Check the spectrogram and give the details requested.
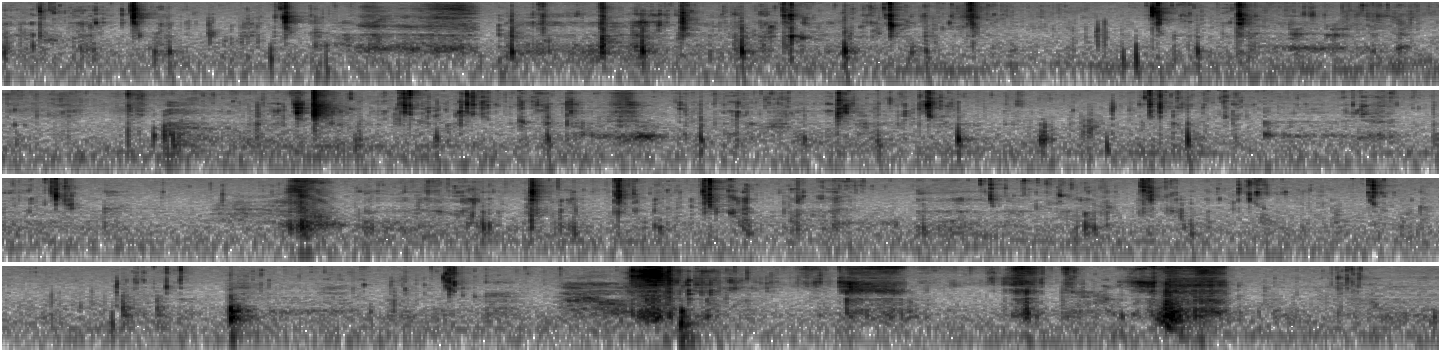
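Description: Close-miked chewing of roast chicken: wet mouth clicks and smacks, with a few louder crackles near the end.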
